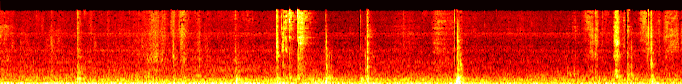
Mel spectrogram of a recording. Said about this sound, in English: We're going to chop them and we're going to blend them to make it easier for the cook.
